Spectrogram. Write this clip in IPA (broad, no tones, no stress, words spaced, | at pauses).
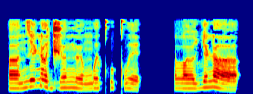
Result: ɐnzi ɳəd͡ʒø n̪øŋʷekʷʰəkʷʼe | lˠøʎə ɳɐ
